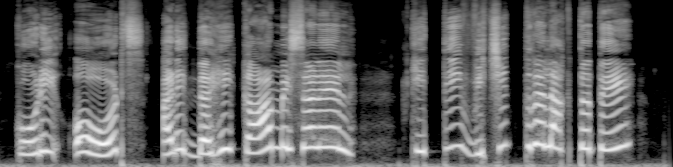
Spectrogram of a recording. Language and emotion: Marathi, disgusted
